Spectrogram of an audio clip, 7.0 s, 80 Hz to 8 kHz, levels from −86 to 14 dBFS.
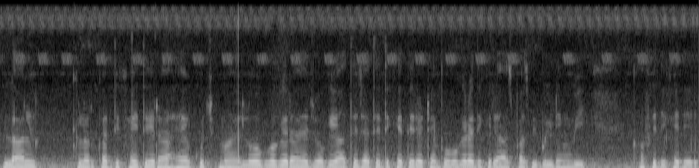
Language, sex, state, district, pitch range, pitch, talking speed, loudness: Hindi, male, Rajasthan, Bikaner, 145-150 Hz, 150 Hz, 275 wpm, -15 LUFS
